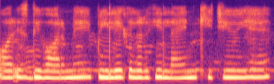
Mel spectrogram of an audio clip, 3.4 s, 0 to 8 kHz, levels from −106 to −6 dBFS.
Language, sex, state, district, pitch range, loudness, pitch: Hindi, female, Arunachal Pradesh, Papum Pare, 240-255 Hz, -11 LUFS, 250 Hz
